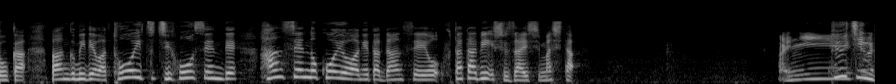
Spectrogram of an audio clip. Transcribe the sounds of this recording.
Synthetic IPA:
oːkab̥ãŋɡɯ̟mʲid̪e̞βat̪o̞ːit͡sɨ̥t͡ɕiho̞ːsẽ̞nd̪e̞hãɰ̃sẽ̞nːo̞ko̞eo̞aɡe̞t̪ad̪ãɰ̃se̞ːo̞ɸɯ̟̥t̪at̪abʲiɕɨzaiɕimaɕi̥t̪a | t͡ɕĩn

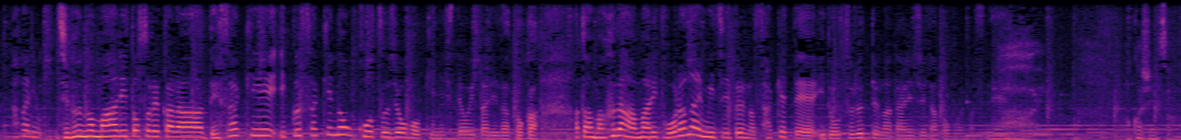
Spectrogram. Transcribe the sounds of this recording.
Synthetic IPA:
jamaɾʲid͡ʑibɯ̟̃nːo̞maβaɾʲit̪o̞so̞ɾe̞kaɾad̪e̞sakʲiikɯ̟sakʲino̞ko̞ːt͡sɨːʑo̞ːɦo̞ːkʲiɲ̟iɕi̥t̪e̞o̞it̪aɾʲid̪at̪o̞ka | at̪oamaɸɯ̟d̪ãɰ̃amaɾʲit̪o̞ːɾanaimʲit͡ɕit̪oiɯ̟nosake̞t̪e̞ḭd̪o̞ːsɨɾɯ̟t̪ːeɯ̟noɡad̪aiʑid̪at̪o̞ːmo̞imasɨne̞a | akaɕĩnsã

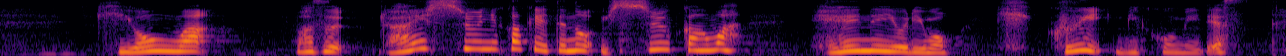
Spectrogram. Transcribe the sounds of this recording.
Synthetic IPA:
kʲihõ̞ɰ̃βa | mazɨɾaiɕɨːɲ̟ikake̞t̪e̞no̞ʔiɕːɨːkãɰ̃βa | he̞ːne̞jo̞ɾʲimo̞ | çi̥kɯ̟imʲiko̞mʲid̪e̞sɨ̥

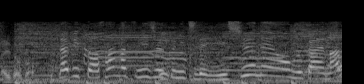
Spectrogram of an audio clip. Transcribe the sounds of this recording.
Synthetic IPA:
o̰ | ɾabʲit̪ːo̞asãŋɡat͡sɨɲ̟iʑɨːkɯ̟ɲ̟it͡ɕid̪e̞ɲ̟iɕɨːnẽ̞ɰ̃o̞mɯ̟kae̞ma

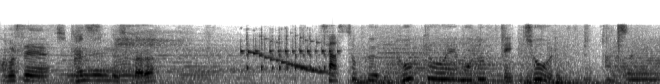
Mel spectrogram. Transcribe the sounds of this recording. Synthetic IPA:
ɡoseːt̪ẽ̞ɲːĩnd̪e̞sɨ̥kaɾa | sasːo̞kɯ̟t̪o̞ːkʲo̞ːe̞mo̞d̪o̞t̪ːe̞t͡ɕo̞ːɾʲo

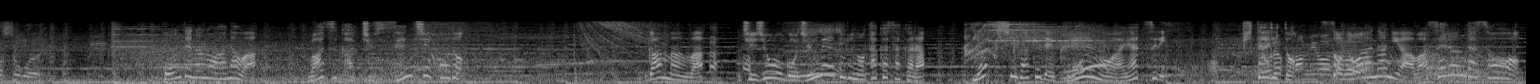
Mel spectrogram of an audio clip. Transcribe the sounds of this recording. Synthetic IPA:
hõ̞nt̪e̞nano̞anaβa | βazɨkad͡ʑɨsːẽ̞ɲ̟t͡ɕiho̞d̪o̞ | ɡãmːãɰ̃βa | t͡ɕiʑo̞ːɡo̞ʑɨːme̞ːt̪o̞ɾɯ̟no̞t̪akasakaɾa | mokɯ̟̥ɕid̪ake̞d̪e̞kɯ̟ɾe̞ːŋo̞ajat͡sɨɾʲi | pʲi̥t̪aɾʲit̪o̞so̞no̞anaɲ̟iaβase̞ɾɯ̟̃nd̪aso̞ː

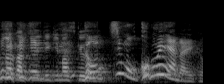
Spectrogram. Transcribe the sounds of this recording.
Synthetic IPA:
akaid̪ekʲimasked̪ot͡ɕimokomejanaika

